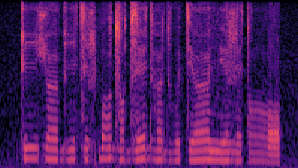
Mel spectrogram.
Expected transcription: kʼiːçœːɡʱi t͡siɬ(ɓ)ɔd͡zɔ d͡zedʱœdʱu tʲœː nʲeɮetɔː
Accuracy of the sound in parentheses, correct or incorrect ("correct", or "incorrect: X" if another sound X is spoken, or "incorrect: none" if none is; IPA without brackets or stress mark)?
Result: correct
